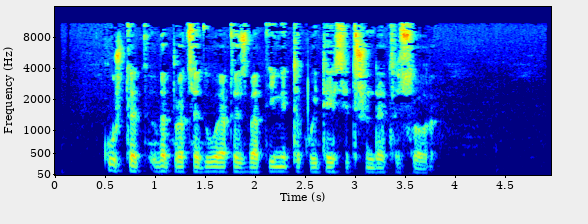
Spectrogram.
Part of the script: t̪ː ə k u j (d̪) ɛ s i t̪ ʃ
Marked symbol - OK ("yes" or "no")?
no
